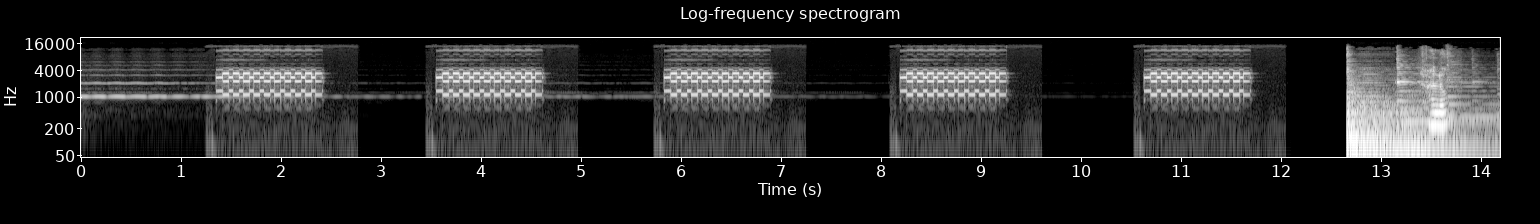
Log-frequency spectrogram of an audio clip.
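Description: A telephone rings in five even bursts separated by short silences, loud and close, before other sounds take over at the end.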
